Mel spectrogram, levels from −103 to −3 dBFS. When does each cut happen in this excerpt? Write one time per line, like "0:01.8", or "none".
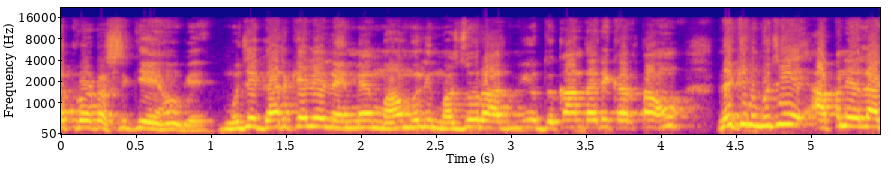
none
